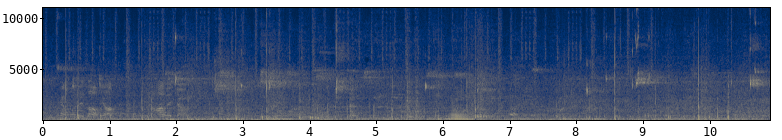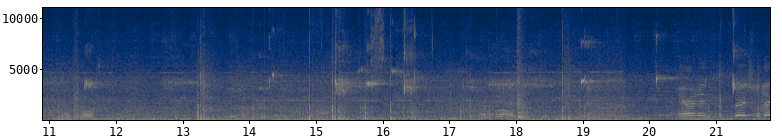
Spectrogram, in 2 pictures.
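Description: A basketball bounces on a hard court floor.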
